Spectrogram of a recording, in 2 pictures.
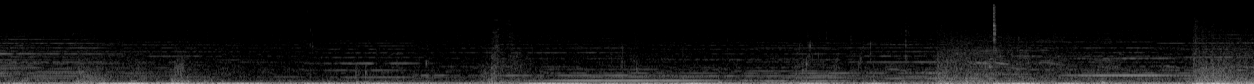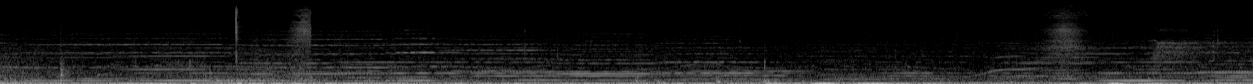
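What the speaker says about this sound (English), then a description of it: "Oh, it's a rainy day in wherever we are, in Danzig." Rain falls over a battlefield near Danzig in the strategy game Empire: Total War, a steady wash of rainfall with scattered sharp cracks and thumps from battle sounds, no speech.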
